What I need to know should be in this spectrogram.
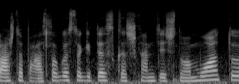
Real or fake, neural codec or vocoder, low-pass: real; none; 14.4 kHz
